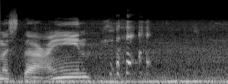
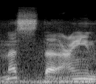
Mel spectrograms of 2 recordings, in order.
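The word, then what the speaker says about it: نستعين: Iyyaka na'budu wa iyyaka nasta'in. Sudah kemarin kita bahas nasta'in, jangan nas. Sinnya itu mulutnya bukannya lebar. Sa ini ya, sa. Nas. Jadi kita nas dibuka, ditarik ke samping-samping. Iyyaka na'budu wa iyyaka nasta'in.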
